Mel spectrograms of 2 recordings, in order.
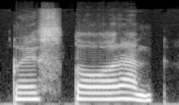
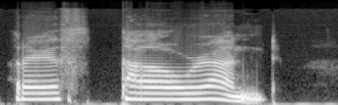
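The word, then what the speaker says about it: restaurant: Sering banget dengar orang bilang restoran. Padahal yang betul itu restoran. Ada sedikit bunyi teh di akhir yang enggak terlalu kuat.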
